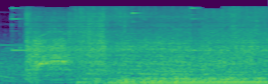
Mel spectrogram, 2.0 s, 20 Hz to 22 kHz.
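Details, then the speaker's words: Datsun 280ZX at a smooth, even idle after an oil change, new fuel hoses and belts; it is restarted right after tightening the power steering belt tensioner. It catches quickly with no belt squeal or chirp and is much quieter than before. "Oh yeah, that's quiet, dude. That's way. That time just sounds a lot better, huh? Yeah. That's way quieter."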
